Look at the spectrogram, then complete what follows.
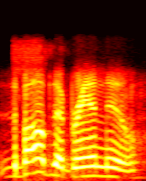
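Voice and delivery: slowed down. Real, not acted. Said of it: "Can you slow down a little bit there".

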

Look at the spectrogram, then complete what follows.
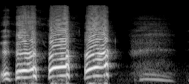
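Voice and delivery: high, very loud real laughter; explosive laughing fit; loud cackle. Real, not acted. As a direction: burst into a big high cackle. Laughing at caller's kid-like voicemail.

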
